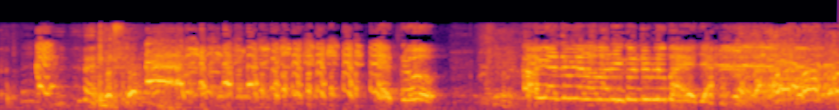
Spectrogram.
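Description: A man laughing hard: choppy bursts of laughter, a short break about four and a half seconds in, then a long, high-pitched held laugh lasting about two seconds.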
